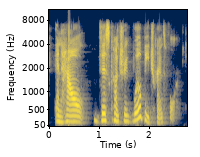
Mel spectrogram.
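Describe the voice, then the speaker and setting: A woman with a New York accent speaks at a fairly low pitch and a fairly slow pace. Her pitch varies in an ordinary way. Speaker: online commentary host. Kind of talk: casual monologue commentary. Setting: at home. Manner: conversational, with fillers and restarts.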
